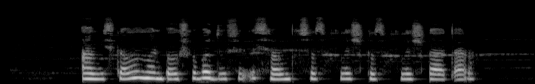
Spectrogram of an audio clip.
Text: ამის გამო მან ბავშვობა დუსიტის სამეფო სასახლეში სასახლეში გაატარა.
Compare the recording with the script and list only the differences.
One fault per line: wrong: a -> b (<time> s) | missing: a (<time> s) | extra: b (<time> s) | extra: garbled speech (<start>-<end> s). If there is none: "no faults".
no faults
